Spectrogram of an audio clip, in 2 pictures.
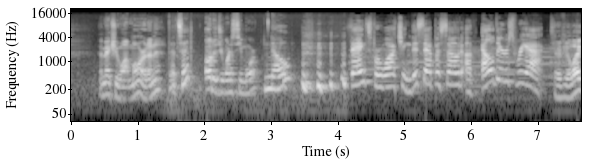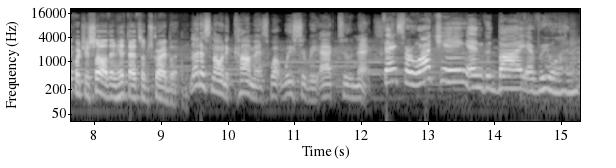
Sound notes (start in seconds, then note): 3.4 laughing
